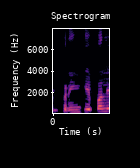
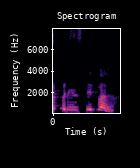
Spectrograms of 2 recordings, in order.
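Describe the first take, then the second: First: प्रिंसिपल said with a K, "prinkipal"; hard K in the middle of प्रिंसिपल; wrong hard-c pronunciation. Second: प्रिंसिपल said with an S, "prinsipal"; soft S in the middle of प्रिंसिपल; soft-c pronunciation. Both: Shown as a demonstration. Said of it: "क्या पढ़ेंगे?".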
